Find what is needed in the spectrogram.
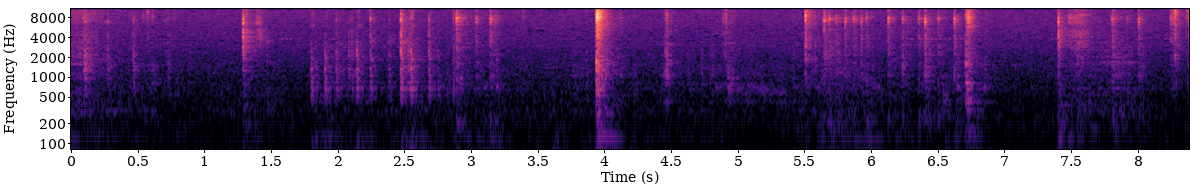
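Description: Scattered light clicks and ticks of a small Phillips screwdriver backing out the screws that hold a laptop keyboard, with hands brushing the plastic keys. One sharper click about four seconds in.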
